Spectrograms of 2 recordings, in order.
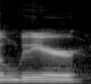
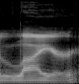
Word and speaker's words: lyre: spots but with the leer or lyre as it is appropriately pronounced tail and then eared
